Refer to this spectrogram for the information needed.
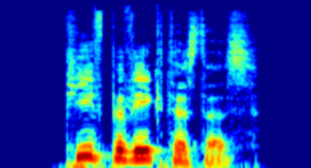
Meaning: strong/mixed nominative/accusative neuter singular superlative degree of tiefbewegt
- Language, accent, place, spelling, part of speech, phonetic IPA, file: German, Germany, Berlin, tiefbewegtestes, adjective, [ˈtiːfbəˌveːktəstəs], De-tiefbewegtestes.ogg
